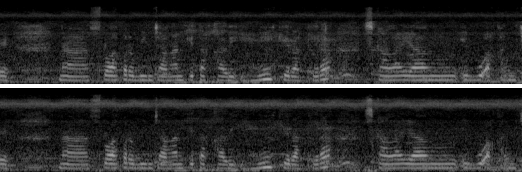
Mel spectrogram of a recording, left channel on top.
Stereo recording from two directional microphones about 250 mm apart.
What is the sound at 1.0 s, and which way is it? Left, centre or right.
Speech, left.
